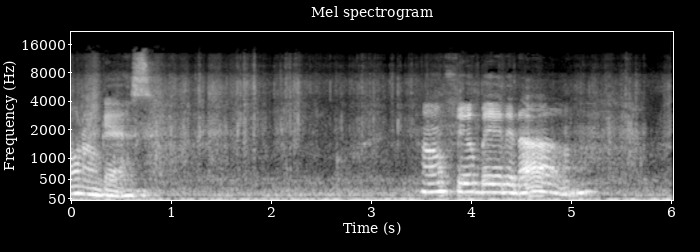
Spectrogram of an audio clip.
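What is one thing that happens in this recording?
Paper crinkles as a woman wipes her face with a napkin.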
